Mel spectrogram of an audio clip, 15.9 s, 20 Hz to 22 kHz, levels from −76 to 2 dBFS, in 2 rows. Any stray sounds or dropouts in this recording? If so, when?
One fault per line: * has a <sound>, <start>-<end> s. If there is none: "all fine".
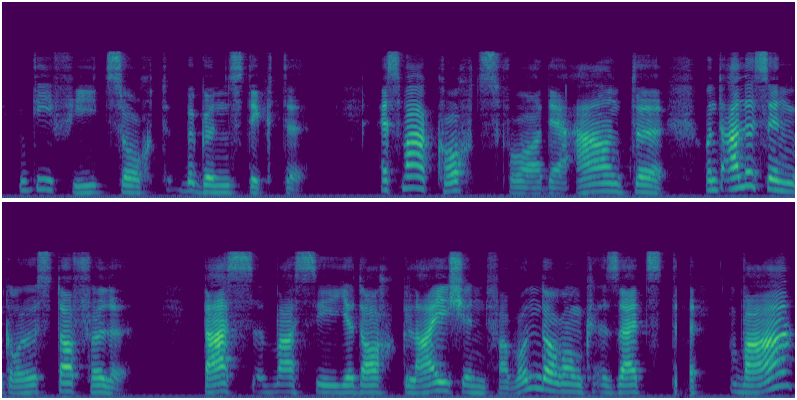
* has a dropout, 14.7-14.8 s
